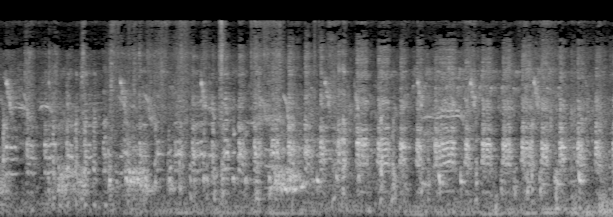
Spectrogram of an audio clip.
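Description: Chickens clucking, with a quick run of short clucks through the middle.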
